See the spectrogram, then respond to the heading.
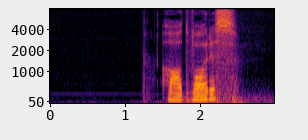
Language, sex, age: Norwegian, male, 46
